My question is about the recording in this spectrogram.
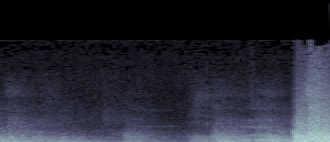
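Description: A wrestler landing hard on the wrestling ring after a high knee: one loud thud near the end, with the ring ringing on briefly after it.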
